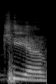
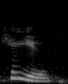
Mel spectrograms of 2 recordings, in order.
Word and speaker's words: Kyiv: We fly to Kiev, which is pronounced actually Kyiv, so that you know.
